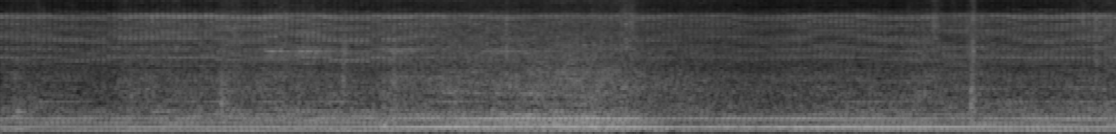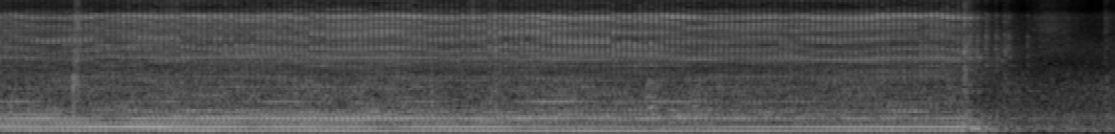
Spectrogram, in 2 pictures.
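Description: A hydraulic machine hums steadily, then stops.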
